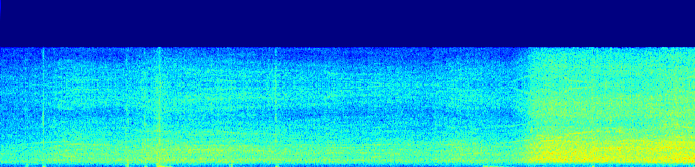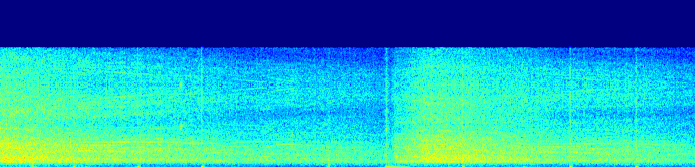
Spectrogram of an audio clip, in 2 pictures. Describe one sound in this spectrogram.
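A basketball bounces on a wooden court in quick thumps.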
